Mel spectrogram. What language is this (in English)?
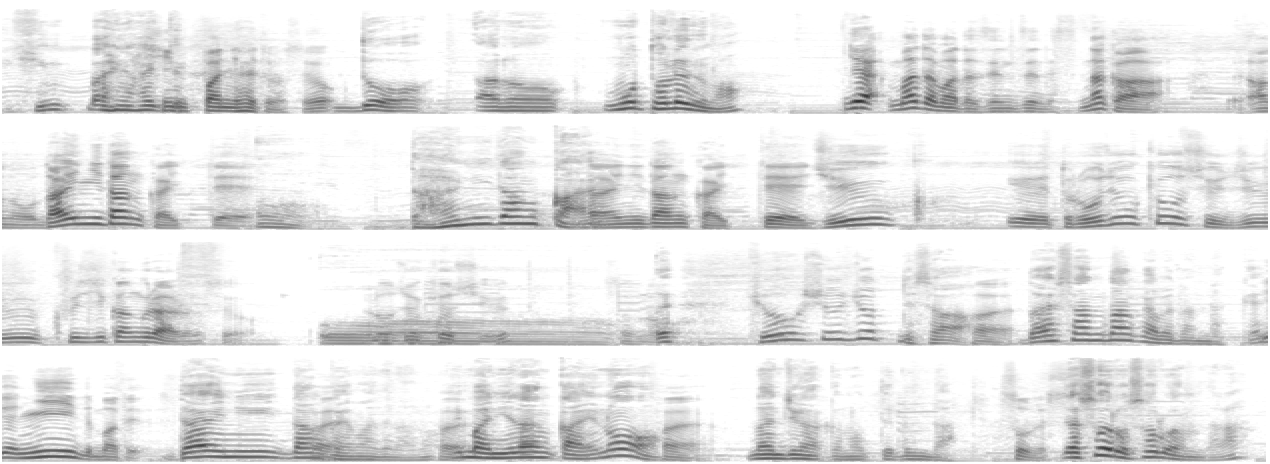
Japanese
